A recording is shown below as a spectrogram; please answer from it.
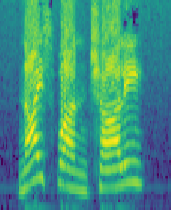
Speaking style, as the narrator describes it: they shouted when they heard the news

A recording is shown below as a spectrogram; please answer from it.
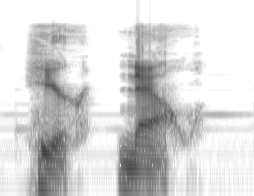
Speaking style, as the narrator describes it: My mother growls

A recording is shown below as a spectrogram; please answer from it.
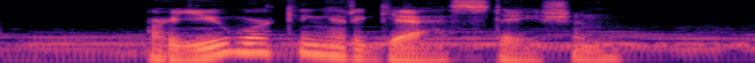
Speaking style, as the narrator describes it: she said, her voice too calm

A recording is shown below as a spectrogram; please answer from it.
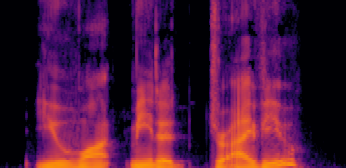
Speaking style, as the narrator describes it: I stammered

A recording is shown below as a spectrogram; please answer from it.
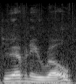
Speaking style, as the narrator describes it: Hank asked

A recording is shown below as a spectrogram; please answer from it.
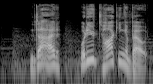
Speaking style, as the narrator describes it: Darren shouted

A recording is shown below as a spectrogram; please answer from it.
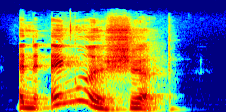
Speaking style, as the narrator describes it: he cried

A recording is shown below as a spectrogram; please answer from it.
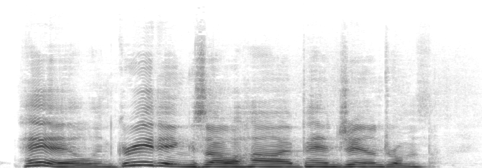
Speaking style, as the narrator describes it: Seaton said cordially, his deep voice fairly booming out in the dense, heavy air

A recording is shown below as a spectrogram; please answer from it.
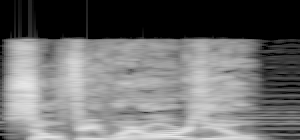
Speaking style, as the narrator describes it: I screamed frantically

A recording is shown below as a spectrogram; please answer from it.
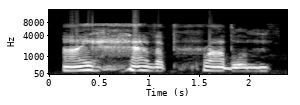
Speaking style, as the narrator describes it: announced in a muffled voice

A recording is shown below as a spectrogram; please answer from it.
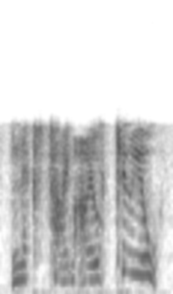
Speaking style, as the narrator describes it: she shouted at him

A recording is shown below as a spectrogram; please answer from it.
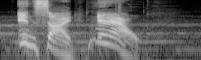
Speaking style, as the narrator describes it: I screamed again

